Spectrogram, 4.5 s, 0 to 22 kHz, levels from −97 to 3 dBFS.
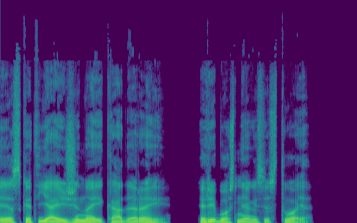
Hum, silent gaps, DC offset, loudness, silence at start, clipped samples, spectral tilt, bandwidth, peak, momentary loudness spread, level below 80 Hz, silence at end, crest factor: none; 2.13-2.47 s; under 0.1%; -19 LUFS; 0 s; under 0.1%; -6.5 dB/octave; 16 kHz; -2 dBFS; 7 LU; -40 dBFS; 0.6 s; 16 dB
